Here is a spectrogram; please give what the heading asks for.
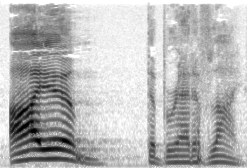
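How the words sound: It is said softly and gently.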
